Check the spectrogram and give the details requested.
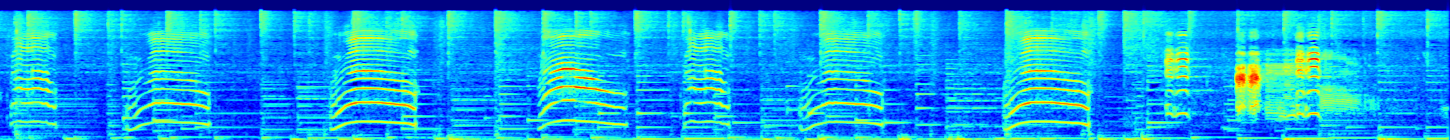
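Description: Cat meowing about six times, each meow rising and then falling in pitch, over background music. Near the end a different, harsher animal call takes over.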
